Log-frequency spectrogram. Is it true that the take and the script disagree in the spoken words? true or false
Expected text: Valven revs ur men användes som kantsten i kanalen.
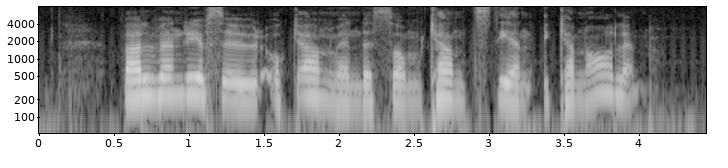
true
